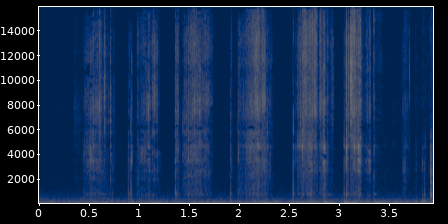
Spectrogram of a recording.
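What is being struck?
Bamboo slotted spoon.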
